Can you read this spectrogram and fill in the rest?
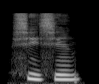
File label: "细心", Chinese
